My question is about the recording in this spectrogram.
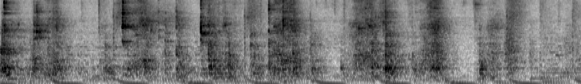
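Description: Scattered plastic clicks and rubbing as a lamp socket is pressed and worked into a hole drilled in the top of a plastic storage tote. Quiet background music with a steady beat plays underneath.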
